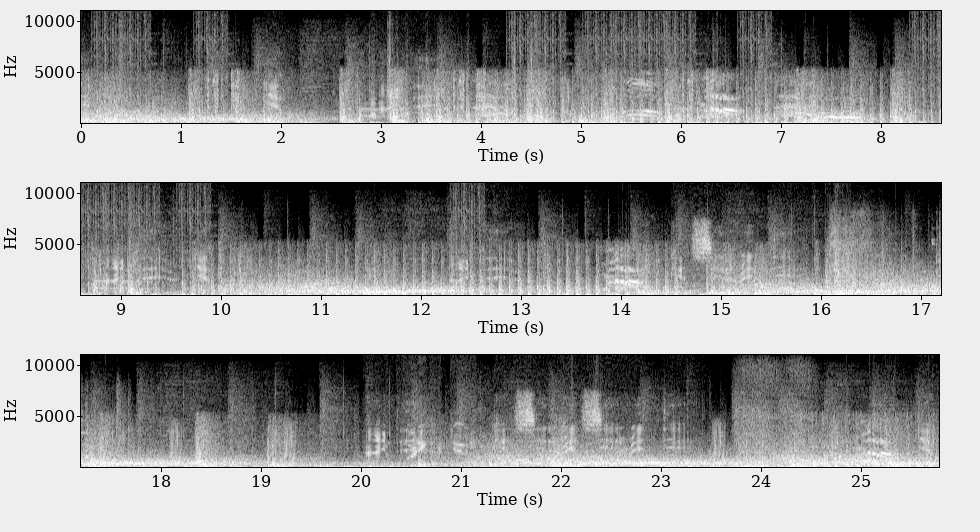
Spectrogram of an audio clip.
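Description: Explosions boom again and again in a game battle.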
